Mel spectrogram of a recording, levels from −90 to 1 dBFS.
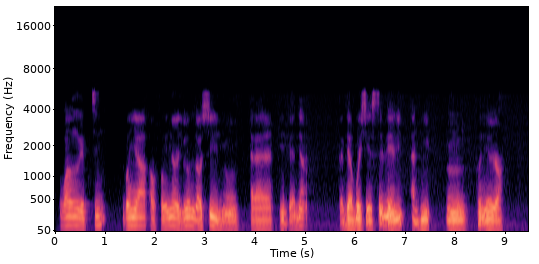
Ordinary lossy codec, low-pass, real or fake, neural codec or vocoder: none; 5.4 kHz; fake; codec, 16 kHz, 0.5 kbps, FunCodec, trained on Chinese and English, 25 frames a second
